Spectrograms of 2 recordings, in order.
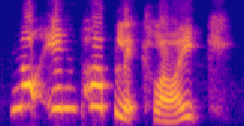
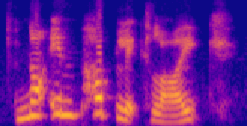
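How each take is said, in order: First: High mock echo. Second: Said in the usual way. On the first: Real, not acted. Mocking echo of a comment to the chat. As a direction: leap much higher on not.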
